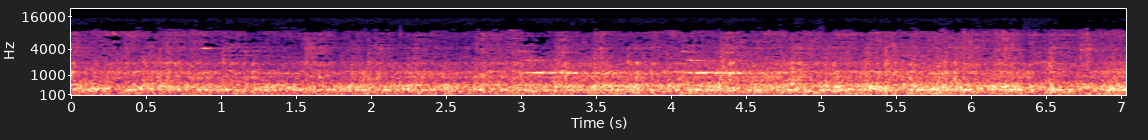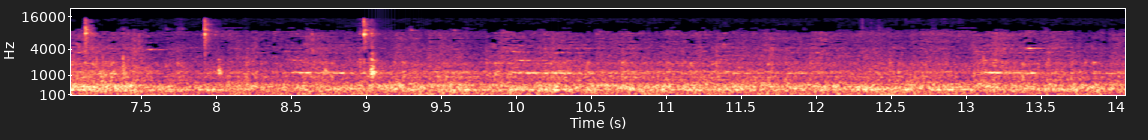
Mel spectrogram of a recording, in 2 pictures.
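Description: Freight train of eight tanker cars in Trainz 2019 rolling steadily, a quiet continuous rumble of wheels on rails with faint clicks and a soft clunk partway through.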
